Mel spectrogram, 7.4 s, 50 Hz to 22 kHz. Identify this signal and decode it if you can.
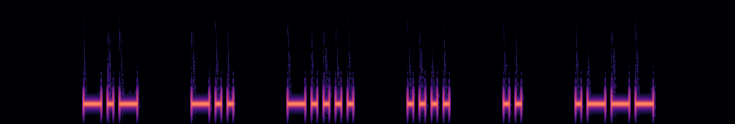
Morse code, heard as a keyed tone, about 20 wpm, spaced as for 11 wpm, 700 Hz. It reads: KD6HIJ
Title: USA Call Signs - 6 Characters - 3x Character Spacing - 20wpm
